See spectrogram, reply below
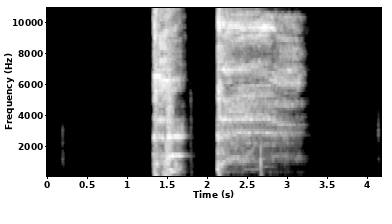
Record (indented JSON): {
  "cough_length": "4.2 s",
  "cough_amplitude": 32768,
  "cough_signal_mean_std_ratio": 0.4,
  "survey_phase": "beta (2021-08-13 to 2022-03-07)",
  "age": "45-64",
  "gender": "Male",
  "wearing_mask": "No",
  "symptom_cough_any": true,
  "symptom_runny_or_blocked_nose": true,
  "symptom_sore_throat": true,
  "smoker_status": "Ex-smoker",
  "respiratory_condition_asthma": false,
  "respiratory_condition_other": false,
  "recruitment_source": "Test and Trace",
  "submission_delay": "1 day",
  "covid_test_result": "Positive",
  "covid_test_method": "ePCR"
}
